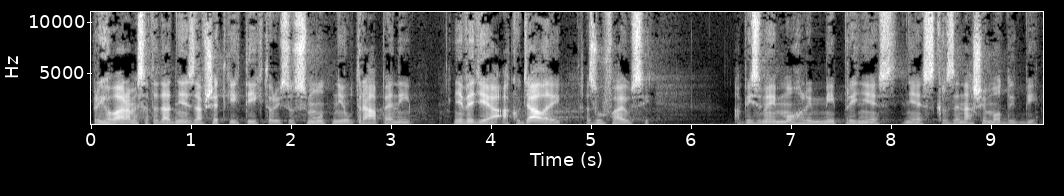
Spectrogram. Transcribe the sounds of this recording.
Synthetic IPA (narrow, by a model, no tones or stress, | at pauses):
pɾiɦɔʋaːɾamɛsat̪ɛd̪ad̪ɲɛzːafʃɛt̪kiːxt̪iːxkt̪ɔɾiːsuːsmut̪niːut̪ɾaːpɛniː | ɲɛʋɛɟɪaʔa̰kɔɟalɛjazuːfajuːsi | ʔabizmɛimːɔɦlimipɾiɲɪɛzɟd̪ɲɛsskr̩zɛnaʃɛmɔd̪lid̪̚bi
